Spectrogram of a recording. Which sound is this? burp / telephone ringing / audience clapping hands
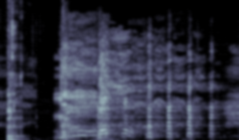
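burp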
